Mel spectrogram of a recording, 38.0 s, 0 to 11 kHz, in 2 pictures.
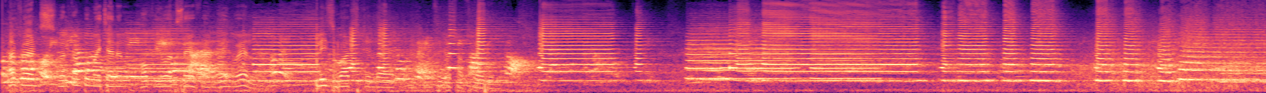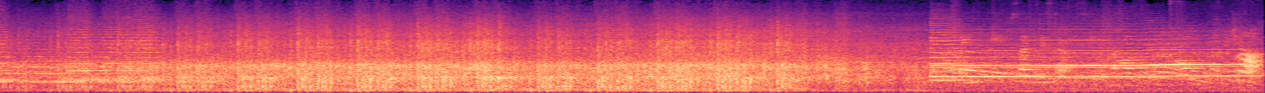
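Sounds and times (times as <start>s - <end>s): train rushing past: 0.1s - 37.9s
locomotive twin-tone horn: 0.2s - 21.6s, 33.0s - 37.9s.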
